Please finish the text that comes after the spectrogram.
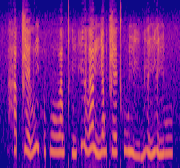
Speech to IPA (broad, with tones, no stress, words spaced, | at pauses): ha˧p̚t͡ɕɛː˧˩lu˥˨ŋ hu˧t̚ ʋoː˧ʋa˧w kʰi˩˧mhi˥˨ə̯laː˥˨ŋɲa˧w t͡ɕɛː˧kʰuː˧ɲiː˩bi˥˨ə̯ ɲi˥˨ə̯ ɲuː˧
